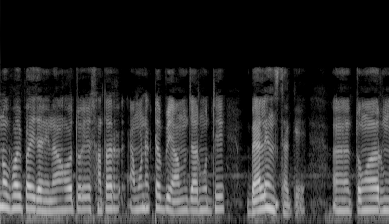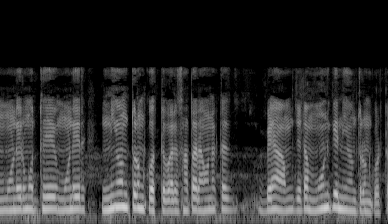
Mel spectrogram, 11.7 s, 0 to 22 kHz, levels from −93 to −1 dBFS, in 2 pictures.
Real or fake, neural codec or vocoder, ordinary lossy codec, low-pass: fake; vocoder, 22.05 kHz, 80 mel bands, WaveNeXt; MP3, 48 kbps; 7.2 kHz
